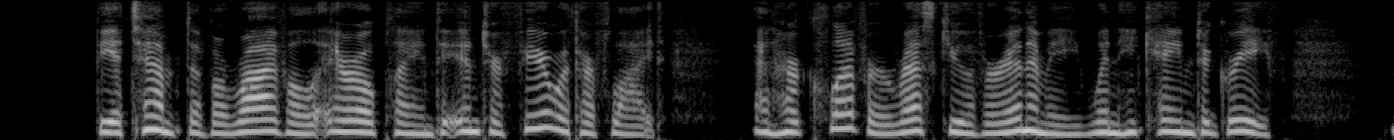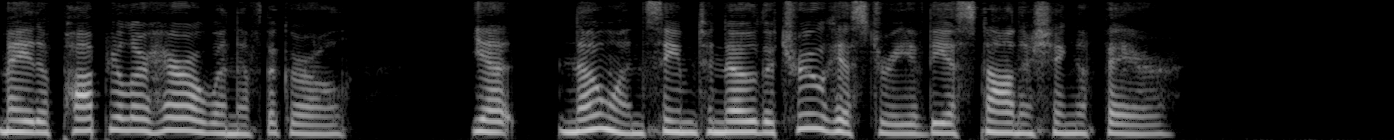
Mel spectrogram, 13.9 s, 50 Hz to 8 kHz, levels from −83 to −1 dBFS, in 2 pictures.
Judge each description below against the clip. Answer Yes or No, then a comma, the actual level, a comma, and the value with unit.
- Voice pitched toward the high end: Yes, high, 220 Hz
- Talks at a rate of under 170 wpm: No, average, 185 wpm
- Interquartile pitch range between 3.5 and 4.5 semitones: No, average, 3.1 semitones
